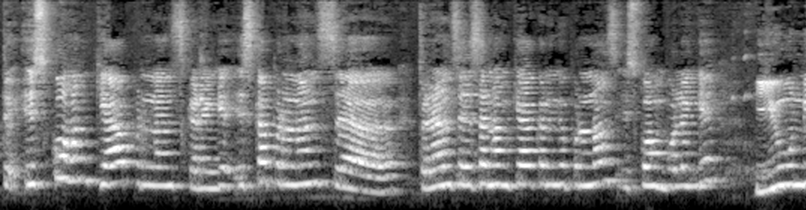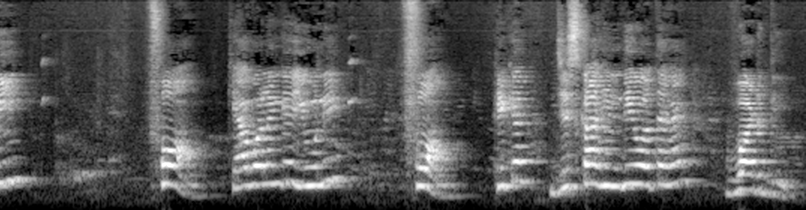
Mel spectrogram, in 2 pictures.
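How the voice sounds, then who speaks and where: A woman, teaching English pronunciation in a classroom style. She keeps asking questions and answering them herself, with a steady stream of "theek hai". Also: very high-pitched, moderate pace. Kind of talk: classroom-style lesson explanation. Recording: echoey room, voice from a distance.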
